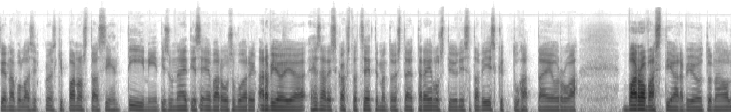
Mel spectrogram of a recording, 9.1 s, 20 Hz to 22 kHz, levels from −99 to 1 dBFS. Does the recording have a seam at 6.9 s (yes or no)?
no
